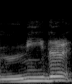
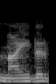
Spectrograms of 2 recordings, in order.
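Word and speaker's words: neither: poor children poor children have नेदर internet access नर स्मार्टफोनस हां children have नीदर internet इसको नीदर भी pronounce करते हैं और नाइदर भी करते हैं दोनों करेक्ट है पुर चिल्ड्रन हैव नीदर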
